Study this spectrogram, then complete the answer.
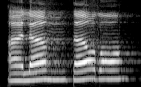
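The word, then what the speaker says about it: أَلَمْ تَرَ: Alam taro. Huruf ro dibaca secara tafkhim karena ro berharakat fathah. Cara membacanya ditebalkan dengan cara mengangkat pangkal lidah kita.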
